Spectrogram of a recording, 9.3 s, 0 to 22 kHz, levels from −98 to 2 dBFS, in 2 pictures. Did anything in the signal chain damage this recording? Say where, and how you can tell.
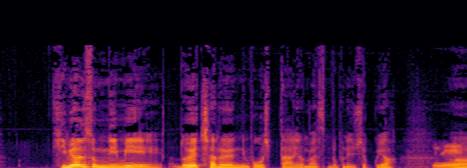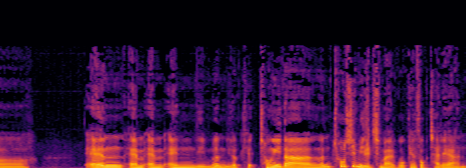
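Yes. A time-stretched section runs from 2.40 s to the end: the pace jumps abruptly to about 1.38 times normal while pitch stays put, sounding rushed. This is likely software time-compression at the processing stage, dropping short segments to shorten the audio.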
